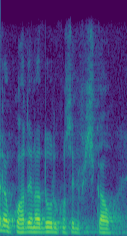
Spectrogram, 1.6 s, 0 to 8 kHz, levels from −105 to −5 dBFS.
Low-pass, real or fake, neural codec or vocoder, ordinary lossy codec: 7.2 kHz; fake; codec, 16 kHz, 16 kbps, FunCodec, trained on Chinese and English, 50 frames a second; none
